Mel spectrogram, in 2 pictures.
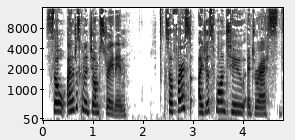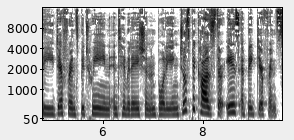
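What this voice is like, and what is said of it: Sick, rough-sounding voice. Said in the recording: “I actually have COVID right now and I've been sick for the last few days, so my voice isn't sounding great ... please bear with me if my voice doesn't sound as beautiful as it normally does”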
